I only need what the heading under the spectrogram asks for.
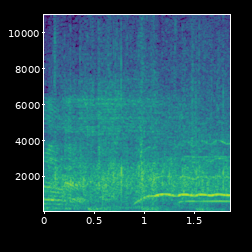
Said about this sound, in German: Einen großen Applaus bitte für Lara Stoll!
